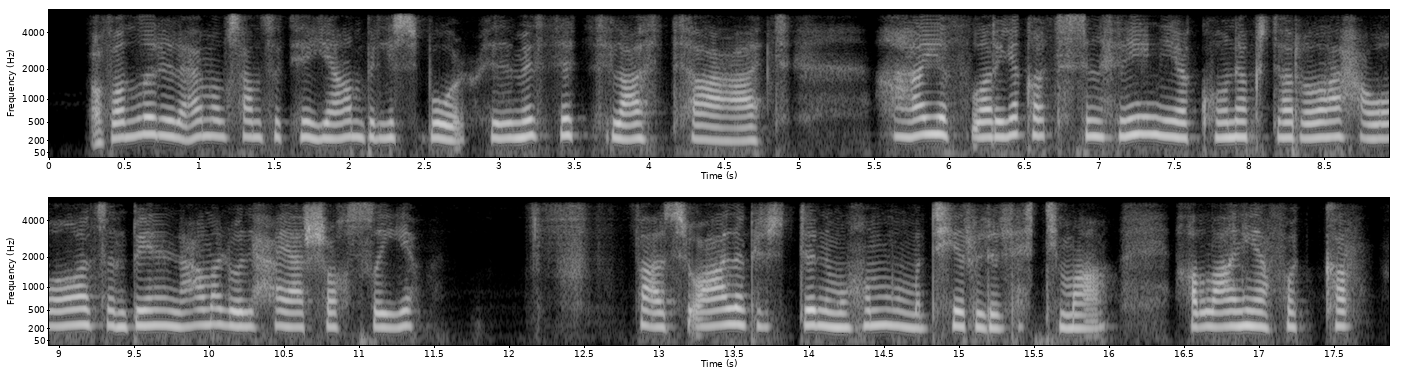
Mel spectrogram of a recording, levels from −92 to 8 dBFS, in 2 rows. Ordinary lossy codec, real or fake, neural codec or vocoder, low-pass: none; fake; codec, 16 kHz in and 24 kHz out, 0.6 kbps, FocalCodec, streaming, 2048 codes; 5.4 kHz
